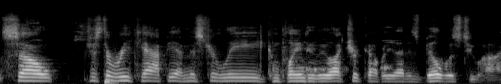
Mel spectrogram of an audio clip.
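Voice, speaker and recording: A man talks at a fairly quick pace in an ordinary speaking voice, pitched fairly high with fairly even intonation. His loudness swings widely. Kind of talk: casual chat. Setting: remote recording.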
